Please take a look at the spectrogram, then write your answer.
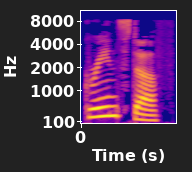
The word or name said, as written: greenstuff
